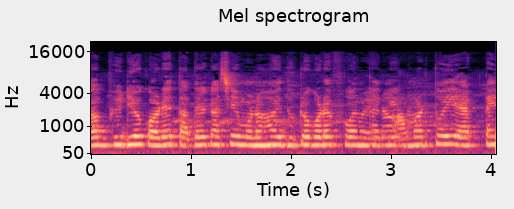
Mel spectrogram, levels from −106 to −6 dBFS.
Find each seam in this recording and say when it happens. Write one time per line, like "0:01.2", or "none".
0:03.0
